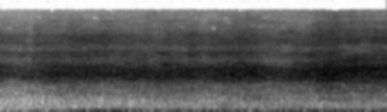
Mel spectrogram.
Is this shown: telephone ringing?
no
